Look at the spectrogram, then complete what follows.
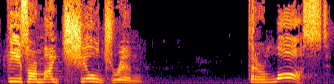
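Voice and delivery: slow appeal fading to very soft; a father yearning, hushing on the last words; heartfelt longing. Acted. God tenderly longs for lost children.

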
